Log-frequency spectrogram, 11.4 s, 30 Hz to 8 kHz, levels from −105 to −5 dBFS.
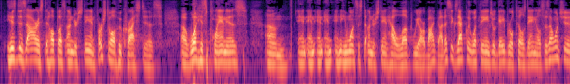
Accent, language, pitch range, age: American, English, 110-140 Hz, 30-49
